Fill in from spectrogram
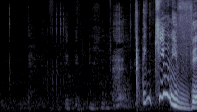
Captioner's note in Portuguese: risos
